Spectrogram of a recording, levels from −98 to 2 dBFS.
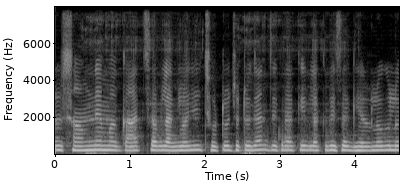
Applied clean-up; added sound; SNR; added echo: neural separator model SepFormer DNS4.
